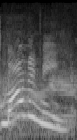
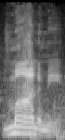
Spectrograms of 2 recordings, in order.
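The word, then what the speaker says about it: Monomi: scary face i'll tell you you know it's mommy oh sorry monomy i said it wrong yes it was me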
